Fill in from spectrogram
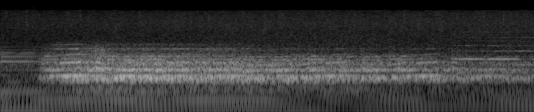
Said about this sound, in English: The forest went quiet for miles and miles across, and a howl descending from the highest mountaintops claimed that silence for itself.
